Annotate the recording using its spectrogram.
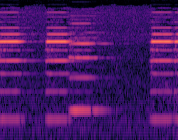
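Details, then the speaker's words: Repeating two-tone electronic low oxygen pressure alarm of an anesthesia machine during the pre-use checkout, after the oxygen pipeline hose is disconnected, tank valve closed and flush valve pressed to bleed oxygen. "close the oxygen tank valve and push the oxygen flush valve to bleed oxygen from the system at this point you should hear and see the low oxygen pressure alarm"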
